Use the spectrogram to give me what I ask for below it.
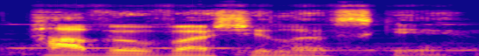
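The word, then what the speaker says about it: Paweł Wasilewski: Pavo Vashilski.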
